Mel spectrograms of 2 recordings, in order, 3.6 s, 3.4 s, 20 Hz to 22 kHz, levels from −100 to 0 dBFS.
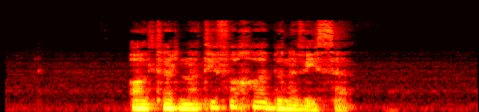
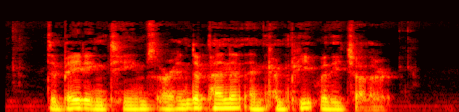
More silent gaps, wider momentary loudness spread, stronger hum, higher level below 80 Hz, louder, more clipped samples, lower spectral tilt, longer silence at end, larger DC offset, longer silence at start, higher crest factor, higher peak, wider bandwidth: neither; first, 16 LU vs 12 LU; neither; about the same, -44 dBFS vs -46 dBFS; first, -24 LUFS vs -29 LUFS; neither; about the same, -7 dB/octave vs -7.5 dB/octave; first, 0.95 s vs 0.5 s; neither; first, 0.95 s vs 0.35 s; about the same, 16 dB vs 18 dB; about the same, -8 dBFS vs -10 dBFS; about the same, 11.5 kHz vs 11 kHz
